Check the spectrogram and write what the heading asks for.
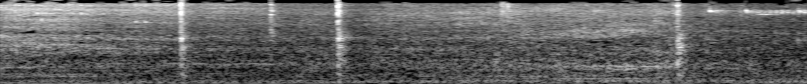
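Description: Steady street noise with a low traffic rumble, broken by three sharp clicks.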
